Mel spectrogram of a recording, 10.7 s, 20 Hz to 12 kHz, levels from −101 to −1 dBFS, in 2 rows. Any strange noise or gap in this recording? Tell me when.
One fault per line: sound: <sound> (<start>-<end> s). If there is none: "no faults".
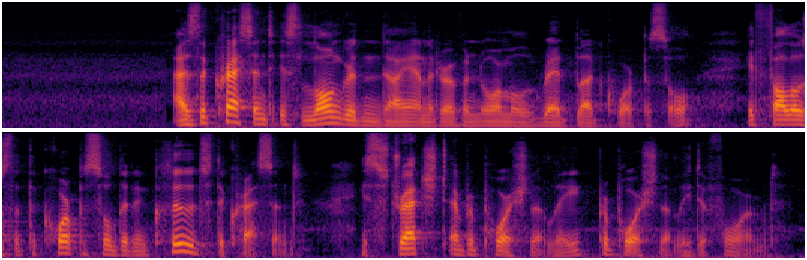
no faults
